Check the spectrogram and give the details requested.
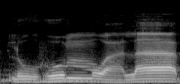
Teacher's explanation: dibaca jelas tak berdenggung baca pendek saja. · La dibaca panjang. Ini namanya mad jaiz munfasil. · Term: izhar syafawi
